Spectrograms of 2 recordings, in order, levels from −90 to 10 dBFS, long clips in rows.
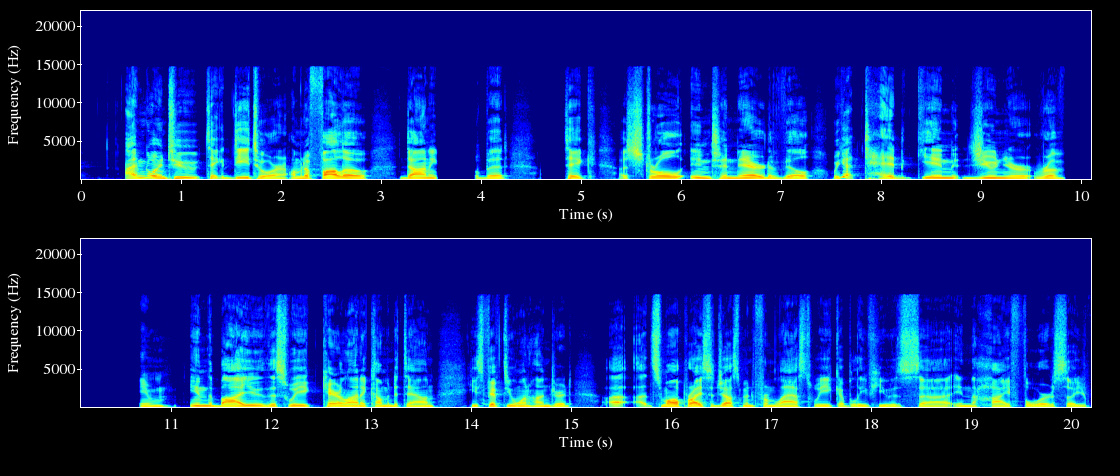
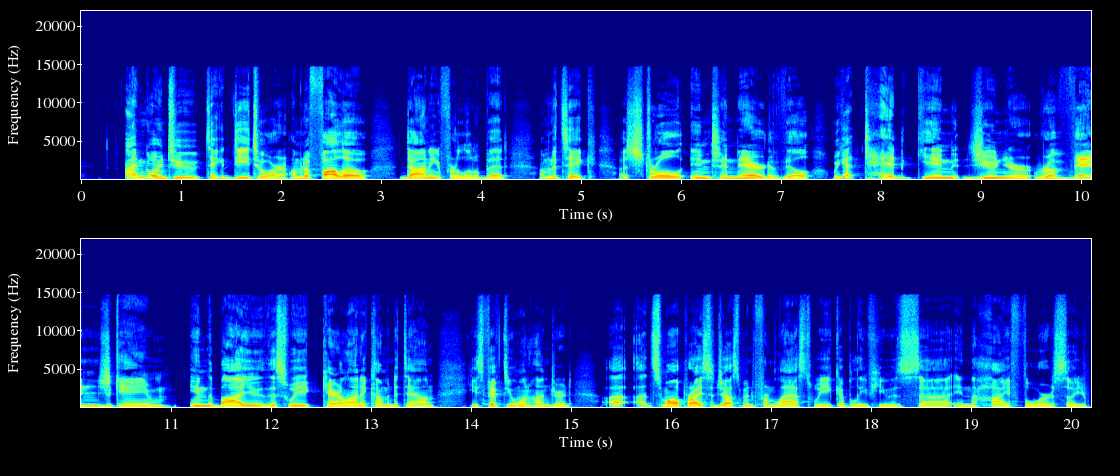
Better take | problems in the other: second | audio cutting out; at 3.5 s, at 4.5 s and at 10 s for 1 s

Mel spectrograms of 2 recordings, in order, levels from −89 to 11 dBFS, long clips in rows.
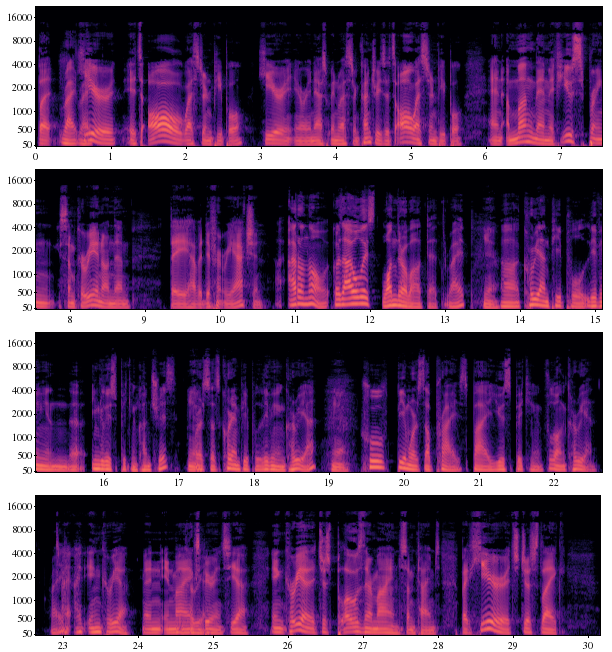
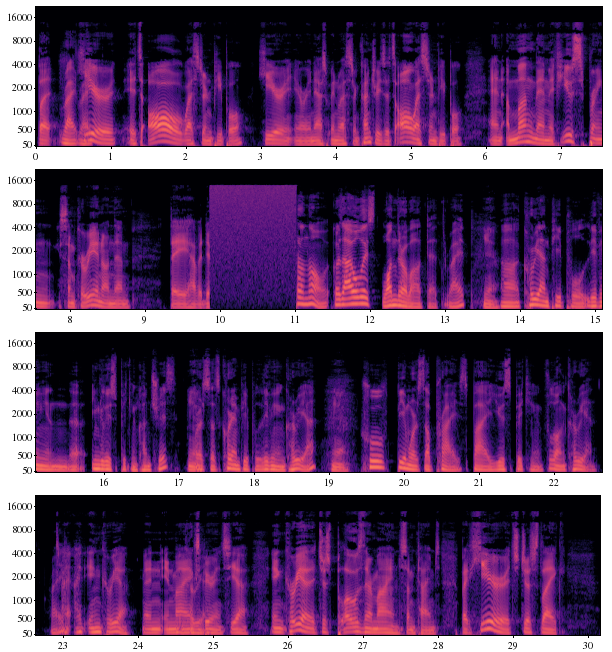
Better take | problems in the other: first | audio cutting out; filled with static; at 10 s for 1 s

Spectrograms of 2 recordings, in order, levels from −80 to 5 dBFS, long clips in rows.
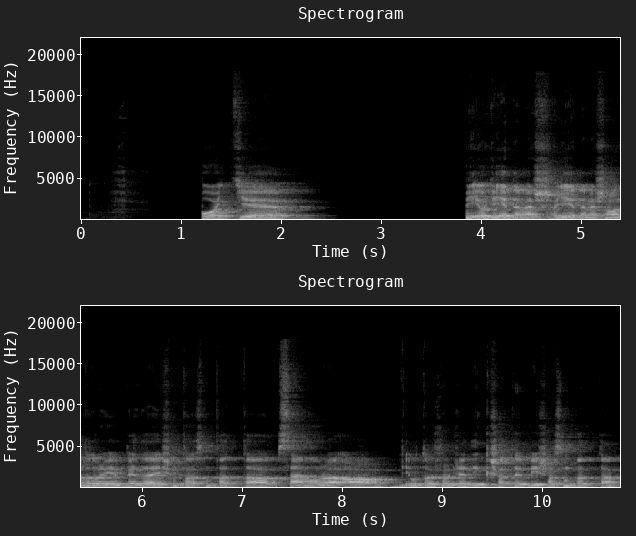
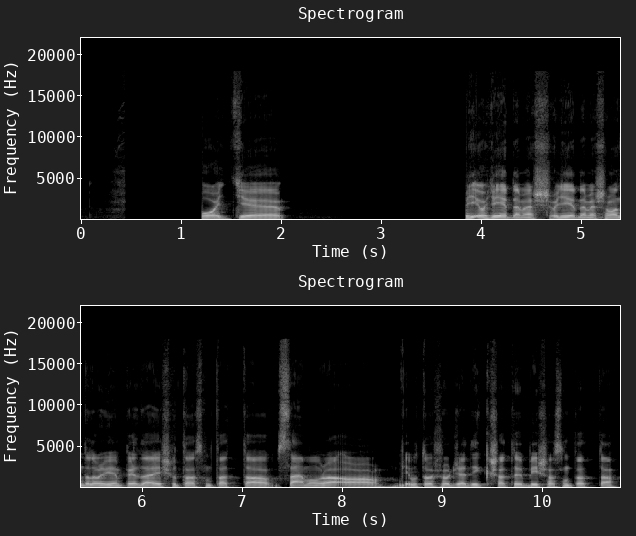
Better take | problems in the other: second | room echo; noticeable; dies away in 0.9 s

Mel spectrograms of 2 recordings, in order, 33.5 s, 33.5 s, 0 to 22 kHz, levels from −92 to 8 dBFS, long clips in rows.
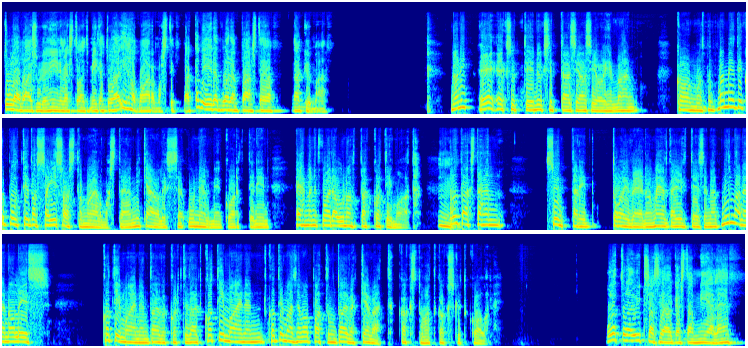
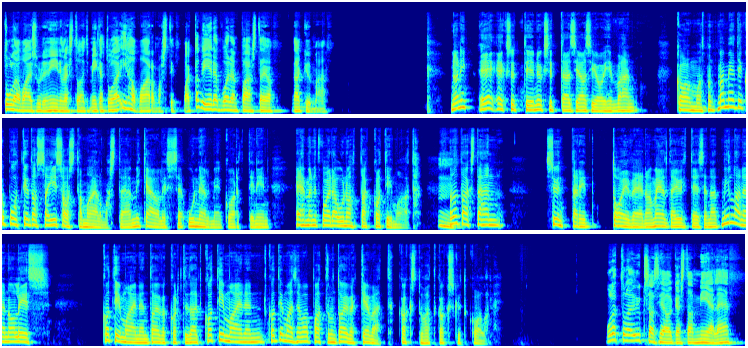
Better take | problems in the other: second | distortion; heavy; 7 dB below the speech

